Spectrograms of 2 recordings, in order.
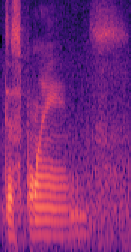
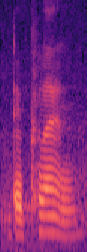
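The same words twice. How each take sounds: First: The name is given a flat American pronunciation. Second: The name is given a French pronunciation. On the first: This is how the locals say it. "we say Des Plaines ... It's all flattened out" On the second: This is the original form of the name. "a perfectly lovely French town"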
